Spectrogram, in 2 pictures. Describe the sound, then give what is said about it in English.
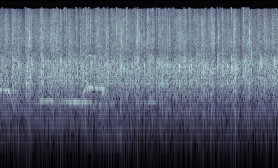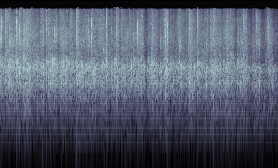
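Sustained audience applause for four people's work over the last few seasons, a dense, steady crackle of many hands clapping at an even loudness for about eleven seconds, with a few faint whistles near the start. “So let's have a little bit of a round of applause, please, for Alex, Jill, John and Nick for all the work that they've done over the last few seasons.”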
